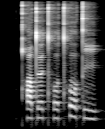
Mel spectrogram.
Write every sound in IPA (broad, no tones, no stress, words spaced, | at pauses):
qʰot̪øtʰotʰo t̪i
